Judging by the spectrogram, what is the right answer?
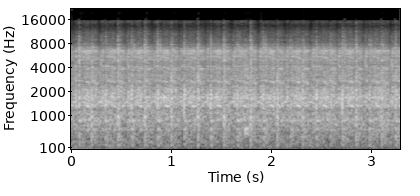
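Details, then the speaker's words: Z250 motorcycle: a rapid, fairly regular, heavy metallic knock in the engine; it began suddenly on the highway and the engine shut off after about 23 seconds; connecting rod (lower end) knock is suspected and the engine is being torn down. "en la carretera y de repente se escuchó un golpeteo muy fuerte en el motor como de la biela un golpe no saber gente de adónde pero tardó unos 23 segundos y se apagó"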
